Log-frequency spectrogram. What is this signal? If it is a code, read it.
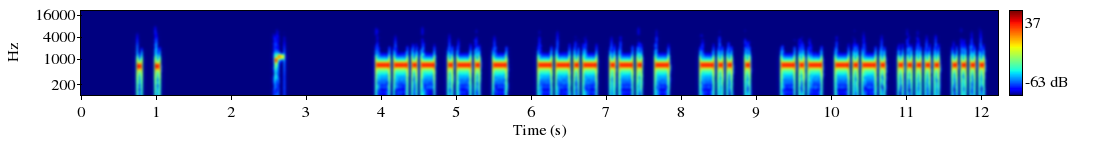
Morse code, heard as a keyed tone, about 20 wpm, 700 Hz. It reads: EE QRT QRT DE KC5H
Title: POTA QSO Practice - 20wpm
